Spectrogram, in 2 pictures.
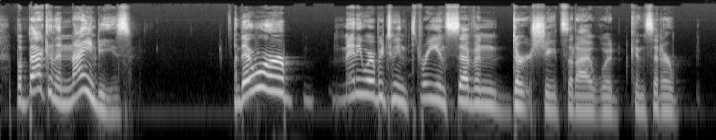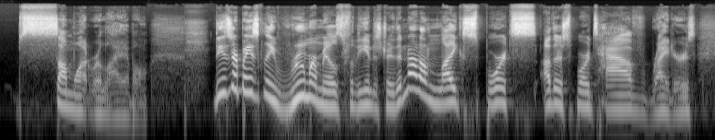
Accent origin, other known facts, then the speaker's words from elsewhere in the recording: Canada; I'm Canadian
